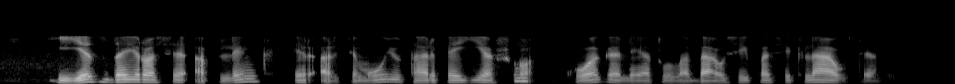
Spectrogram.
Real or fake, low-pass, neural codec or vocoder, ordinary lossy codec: real; 3.6 kHz; none; Opus, 32 kbps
